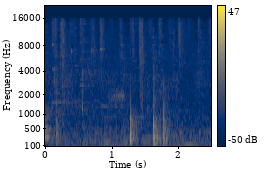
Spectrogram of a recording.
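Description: Hands handling a rigid cardboard gift box on a tabletop: a few light knocks and taps as it is gripped before the lid comes off. The clearest taps fall a little past a second in and again about half a second later.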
